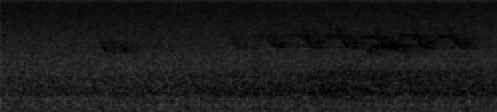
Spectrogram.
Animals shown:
Blue-headed Vireo (Vireo solitarius), Ovenbird (Seiurus aurocapilla)

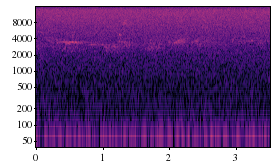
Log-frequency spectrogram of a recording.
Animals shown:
Black-capped Chickadee (Poecile atricapillus), Rose-breasted Grosbeak (Pheucticus ludovicianus), Red-eyed Vireo (Vireo olivaceus)

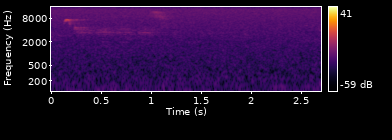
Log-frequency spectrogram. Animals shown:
Black-capped Chickadee (Poecile atricapillus)

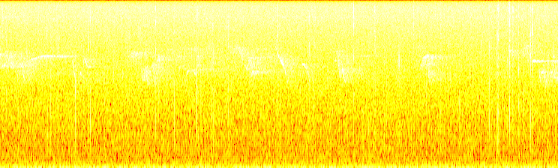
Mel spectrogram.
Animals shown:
Red-eyed Vireo (Vireo olivaceus), Eastern Wood-Pewee (Contopus virens)

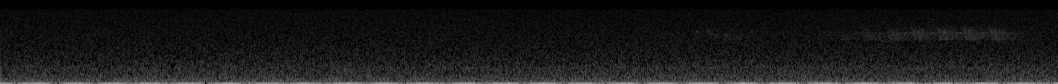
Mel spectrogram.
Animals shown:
Ovenbird (Seiurus aurocapilla)

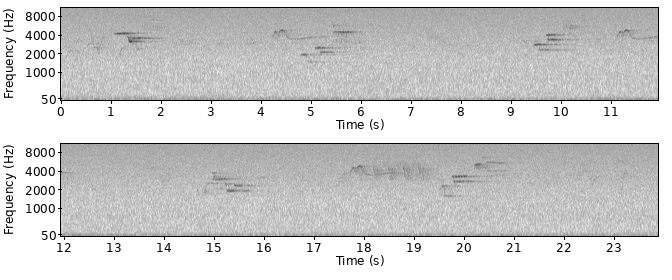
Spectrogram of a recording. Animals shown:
Ovenbird (Seiurus aurocapilla), Wood Thrush (Hylocichla mustelina), Scarlet Tanager (Piranga olivacea), Eastern Wood-Pewee (Contopus virens)

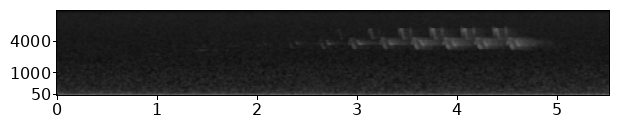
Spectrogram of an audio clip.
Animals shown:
Ovenbird (Seiurus aurocapilla)

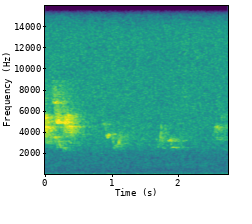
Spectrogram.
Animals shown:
Red-eyed Vireo (Vireo olivaceus), Ovenbird (Seiurus aurocapilla)

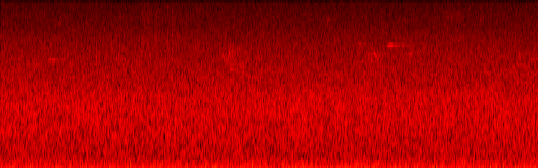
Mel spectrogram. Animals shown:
Hermit Thrush (Catharus guttatus)

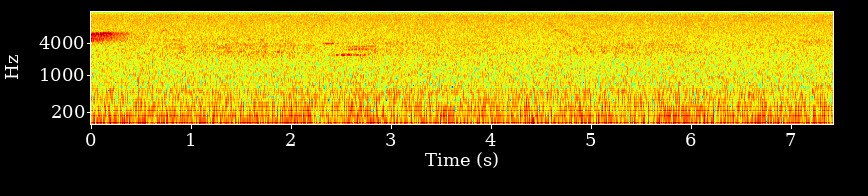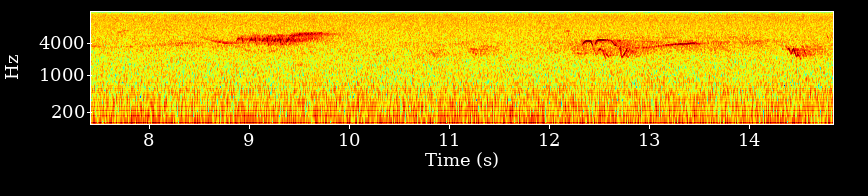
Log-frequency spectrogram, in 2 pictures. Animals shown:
Wood Thrush (Hylocichla mustelina), Black-throated Blue Warbler (Setophaga caerulescens), Eastern Wood-Pewee (Contopus virens), Red-eyed Vireo (Vireo olivaceus)

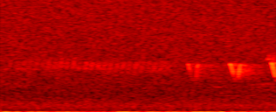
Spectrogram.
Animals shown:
Pine Warbler (Setophaga pinus), Ovenbird (Seiurus aurocapilla)

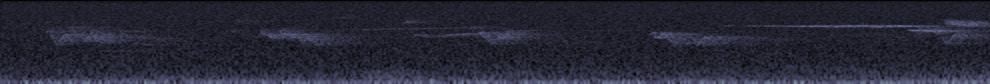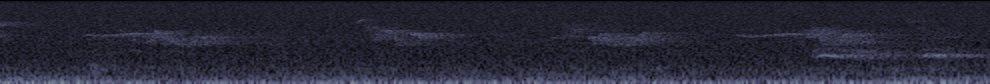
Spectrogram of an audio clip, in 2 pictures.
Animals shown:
Red-eyed Vireo (Vireo olivaceus), Eastern Wood-Pewee (Contopus virens), Black-throated Green Warbler (Setophaga virens), American Crow (Corvus brachyrhynchos)

